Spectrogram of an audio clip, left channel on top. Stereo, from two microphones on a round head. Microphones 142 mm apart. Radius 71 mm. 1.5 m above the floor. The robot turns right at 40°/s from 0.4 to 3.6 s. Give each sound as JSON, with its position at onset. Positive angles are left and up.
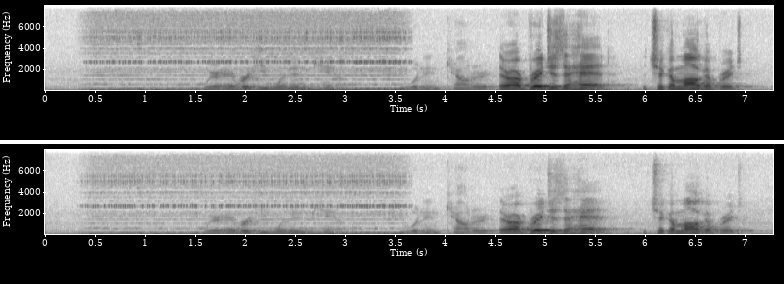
{"t": 1.6, "sound": "a man speaking", "azimuth_deg": 110, "distance_m": 1.2}
{"t": 4.5, "sound": "a man speaking", "side_deg": 60, "distance_m": 0.6}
